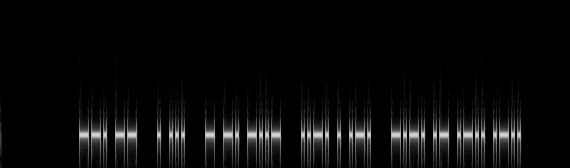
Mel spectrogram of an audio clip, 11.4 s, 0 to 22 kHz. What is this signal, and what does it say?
Morse code, heard as a keyed tone, about 20 wpm, 700 Hz. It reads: GM ES TNX FER CALL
